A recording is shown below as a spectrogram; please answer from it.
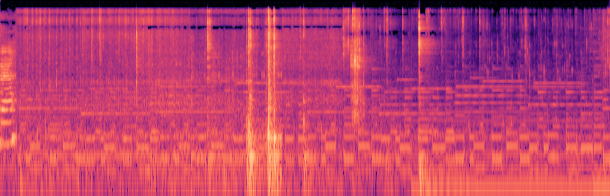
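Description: Light background music with a melody over a repeating bass line. A few short, loud sounds break through it about five and seven seconds in.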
